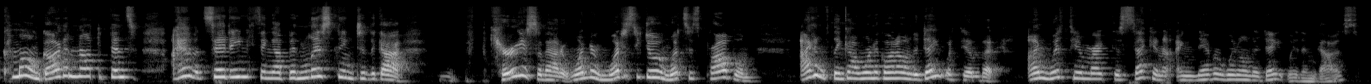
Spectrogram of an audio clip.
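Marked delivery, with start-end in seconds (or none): 0.0-11.7 indignant protest. Retold or imitated. Woman insisting to God she isn't defensive, high and heated. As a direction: argue her innocence, voice shooting up.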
